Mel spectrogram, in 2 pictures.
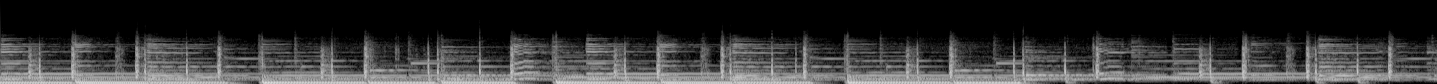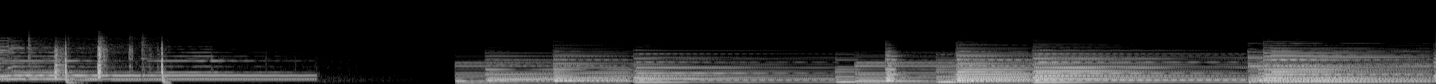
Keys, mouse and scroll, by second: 0.5 click, 1.4 middle click, 2.4 click, 2.8 shift+click, 3.3 click, 4.6 scroll down 1, 4.8-6.4 middle drag, 6.4 click, 6.9 click, 7.8 shift+click, 9.5 alt+shift+click, 11.4 click, 12.3 click, 12.9 shift+click, 13.6 middle click, 14.4 shift+click, 14.8 shift+click, 15.4 shift+click, 16.2 middle click, 17.1 shift+click, 17.6 shift+click, 18.7 shift+d, 19.9 p, 21.3 Tab, 21.5 click, 22.0 Tab, 22.5-23.8 middle drag, 23.8 /, 24.3-25.4 middle drag, 25.4 click, 26.9 click, 27.9 click.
